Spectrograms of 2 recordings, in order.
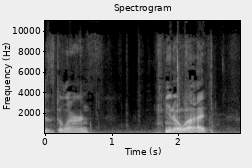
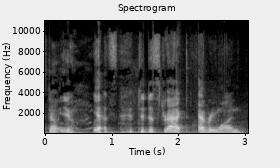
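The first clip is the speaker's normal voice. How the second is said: plain reading voice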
